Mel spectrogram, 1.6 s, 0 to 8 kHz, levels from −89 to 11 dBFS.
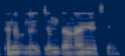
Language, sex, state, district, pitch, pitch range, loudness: Bengali, male, West Bengal, Purulia, 105 Hz, 105-110 Hz, -40 LUFS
